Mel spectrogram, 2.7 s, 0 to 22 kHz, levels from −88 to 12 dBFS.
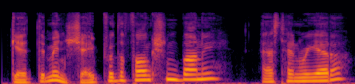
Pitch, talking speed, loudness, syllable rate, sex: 180 Hz, 225 wpm, -15 LUFS, 7.0 syllables/s, male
